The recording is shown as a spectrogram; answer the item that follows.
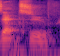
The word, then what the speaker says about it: Zeztz: The actual Japanese pronunciation is Zetsu.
